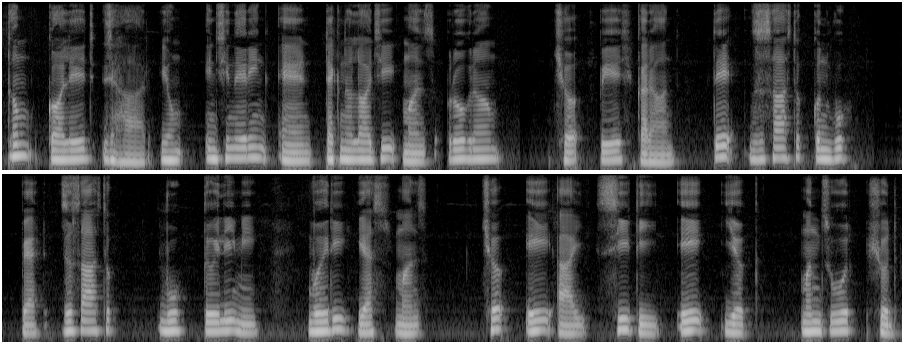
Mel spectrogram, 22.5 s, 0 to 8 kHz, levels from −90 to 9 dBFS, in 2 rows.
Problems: background sounds at intervals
